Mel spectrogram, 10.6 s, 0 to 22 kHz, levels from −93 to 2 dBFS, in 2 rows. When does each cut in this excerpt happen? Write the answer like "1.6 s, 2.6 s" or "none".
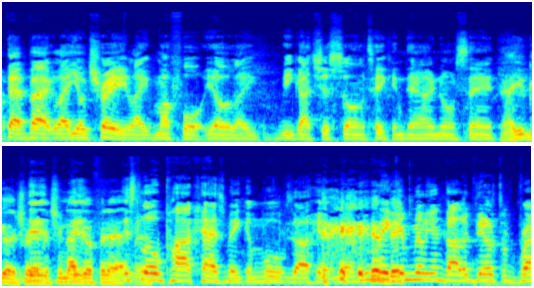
none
